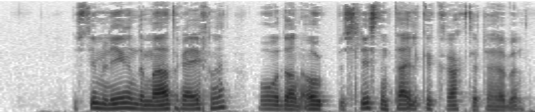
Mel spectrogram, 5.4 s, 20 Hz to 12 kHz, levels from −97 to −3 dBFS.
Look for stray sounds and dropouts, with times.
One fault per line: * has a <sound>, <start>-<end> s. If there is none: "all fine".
all fine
